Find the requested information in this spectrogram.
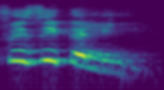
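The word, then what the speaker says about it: physically: आ का होता है, तो इसे क्या हम फिजिकली बोले? नहीं ना, फिजिकली बोलेंगे तो नहीं चलेगा, इसीलिए ए हम लोग का चुप रहता है। हम बोलते हैं फिजिकली, फिजिकली, क्रिटिकली, क्रिटिकली नहीं,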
